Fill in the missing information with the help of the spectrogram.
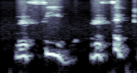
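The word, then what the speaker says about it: receipt: Export करेंगे उसका इनको रिसिप्ट मिलेगा। ठीक है, P is silent here, ठीक है, तो फॉरेन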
